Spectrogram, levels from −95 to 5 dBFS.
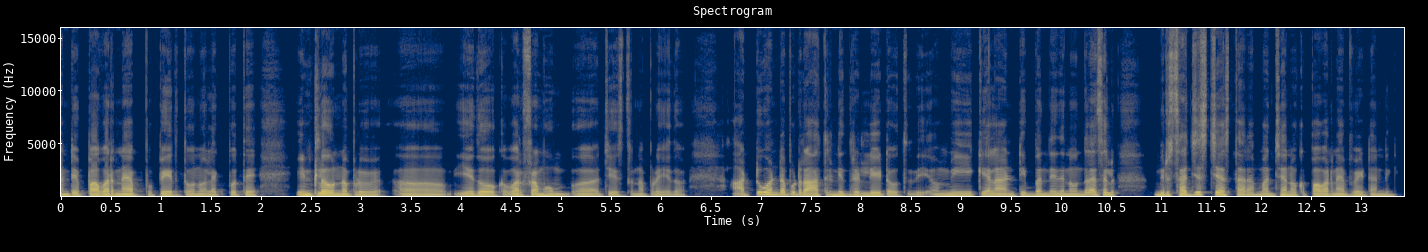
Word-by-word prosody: అంటే 120 +2 +1
power 125 +3 +6
nap 120 +1 +1
పేరుతోనో, 115 -1 0
లేకపోతే 145 0 -4 0.5
ఇంట్లో 145 +1 +6
ఉన్నప్పుడు 115 -3 0 0.4
ఆహ్, 105 -2 -1 0.3
ఏదో 115 +1 +3
ఒక 100 -1 -8
వర్క్ 115 -1 +2
ఫ్రం 125 -3 +4
హోమ్ 115 0 -1 0.2
ఆహ్, 110 -2 -1
చేస్తున్నప్పుడు 105 0 -5
ఏదో 95 0 -8 0.6
అటువంటప్పుడు 195 +1 +3
రాత్రి 155 +2 +1
నిద్ర 140 +1 -1 0.2
లేట్ 120 -1 0
అవుతది. 100 -1 -8 0.3
మీకెలాంటి 130 -1 0
ఇబ్బంది 125 0 -1
ఏదైనా 120 0 -1
ఉందా? - - 0
అసలు 165 0 +1 0.5
మీరు 160 0 +3
సజెస్ట్ 190 +10 +3
చేస్తారా 170 0 +1
మధ్యాహ్నం 135 +2 -1
ఒక - - -12
పవర్ 125 +2 +2
న్యాప్ 120 0 -3
వేయటాన్ని? 115 +3 -4
125 Hz, 150 wpm, -22 LUFS, 115-145 Hz, 0.6 s, పవర్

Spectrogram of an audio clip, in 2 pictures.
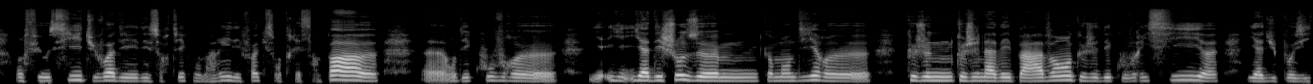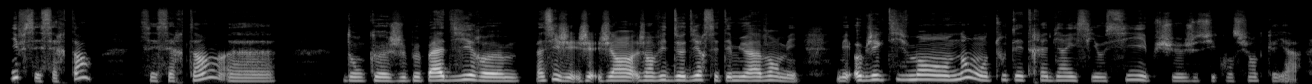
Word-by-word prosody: on 165 - -7
fait 165 - -8
aussi, 205 +5 -3
tu 180 -4 -7
vois 185 +2 +4
des 160 -2 -4
des 155 0 -9
sorties 150 - -8
avec 170 - -11
mon 150 - -12
mari 180 +6 -7
des 160 - -7
fois 175 - -5
qui 170 - -14
sont - - -11
très - - -14
sympas. 200 -3 +7
Heu 165 -1 +3 0.5
heu, - - -4
on - - -6
découvre, 170 +2 -6
heu, 155 -2 0 0.3
il - - -12
y - - -3
a - - -3
il 185 - -6 0.2
il - - -7
y 195 - +6
a 185 - +9
des 185 +1 +1
choses, 210 -1 +3
hem, 165 -2 +3
comment 175 0 -3
dire? 180 +2 0
Heu, 155 - 0 0.3
que 190 - 0
je 180 0 +2
ne 180 0 +2
que 180 - 0
je 175 0 0
n'avais 165 -1 +2
pas 155 -1 +3
avant, 190 +5 +3
que 185 -2 -6
je 160 0 -6
découvre 160 0 -8
ici, 195 +4 -4
heu. 155 -2 0 0.3
Il - - -9
y - - +4
a 150 - +2
du 150 +1 -10
positif, 150 - -6
c'est - - -4
certain, 300 +3 -3 0.5
c'est 170 - -11
certain. 220 - -2 0.5
Heu, - - -15 0.7
donc, 175 -1 -5
heu, 170 -1 +2
je 165 +2 -4
peux 175 +1 -4
pas 185 +2 +8
dire 200 +2 +2
hem, 165 -2 +4 0.2
bah, 180 - 0
si 225 +4 0
j'ai 165 - -1
j'ai - - +1
j'ai 180 +1 +1
en 180 -2 +4
j'ai 185 - -1
envie 190 +2 0
de 190 +1 +4
dire: 205 +3 +2
«C'était 190 -4 -3
mieux 185 0 +1
avant» 180 +2 +2
mais 160 -4 -5 0.4
mais - - -2
objectivement 215 +1 +2
non, 245 -3 +1
tout 210 +2 -10
est 195 - +1
très 190 -1 -6
bien 185 +1 -5
ici 180 -1 -6
aussi 210 +5 -6
et 190 - -4
puis - - -13
je 160 -1 -6
je 160 0 -11
suis 155 - -10
consciente 170 +2 -12
qu'il - - -15
y - - -11
a - - -11
180 Hz, 220 wpm, -23 LUFS, 165-195 Hz, 0.7 s, a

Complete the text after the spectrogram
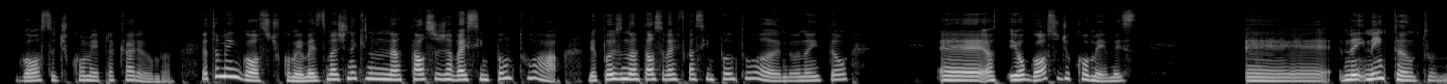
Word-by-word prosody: gosta 180 +4 -2
de 170 - -14
comer 195 -2 -2
pra 200 +2 -9
caramba. 135 - -6 0.3
Eu 255 - -2
também 375 -2 +4
gosto 180 - +1
de - - -18
comer, 165 -4 +1
mas 170 +1 +1
imagina 235 +4 +1
que 265 - -12
no 260 - +4
Natal 230 +1 +2
você 245 - -4
já 235 0 +2
vai 215 +1 +3
se 225 +1 -5
empanturrar, 265 - -2 0.3
depois 230 +6 +3
do 255 - +7
Natal 235 -1 +3
você 240 - -7
vai 230 +1 +2
ficar 240 +1 -4
se 235 +1 -7
empanturrando, 225 - -3
né? 180 +1 -2
Então, 220 +5 -4 0.9
eh, 195 -2 +4
at 200 +1 +1
eu 210 +2 +4
gosto 220 +6 -1
de 270 0 -3
comer, 185 -12 -1
mas 165 +2 -6 1.1
eh, 165 -2 -2
nem 220 +1 +5
nem 260 +5 +5
tanto, 190 -6 -1
205 Hz, 170 wpm, -22 LUFS, 175-235 Hz, 1.1 s, do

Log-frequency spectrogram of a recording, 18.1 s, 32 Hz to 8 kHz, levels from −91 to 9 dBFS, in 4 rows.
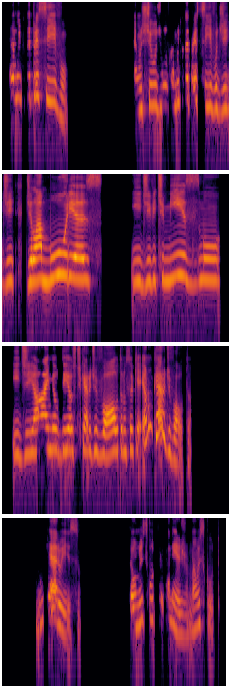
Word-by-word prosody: É 335 0 0
muito 345 -1 -8
depressivo. 330 - -3 1.4
É 215 +1 -7
um - - -3
estilo 270 +3 -4
de 245 - -8
música 260 0 -11
muito 295 +3 -8
depressivo, 270 -7 -2
de 235 +2 -5
de 235 +1 -5 0.2
de 235 +2 +5
lamúrias, 255 +1 +5 0.6
e 235 0 -5
de 225 +3 -3
vitimismo 245 -1 -1 0.4
e 230 0 -6
de: 230 +4 -5
"Ai 275 +2 +5
meu 270 -1 -1
Deus, 255 +2 0
te - - -10
quero 260 -1 +1
de 255 +1 -5
volta, 235 +3 +4
não 250 - -5
sei 265 +2 -3
o - - -27
quê", 270 0 -3
eu - - +3
não 285 - -3
quero 425 +1 +4
de 255 - -5
volta. 185 -5 -5 1.4
Não 255 +3 -13
quero 270 -6 +3
isso. 180 - -11 1.0
Então 210 +1 0
não 235 - -6
escuto 285 +1 -10
sertanejo, 205 - -7
não 210 - -8
escuto. 245 - -14
255 Hz, 145 wpm, -22 LUFS, 235-275 Hz, 1.4 s, de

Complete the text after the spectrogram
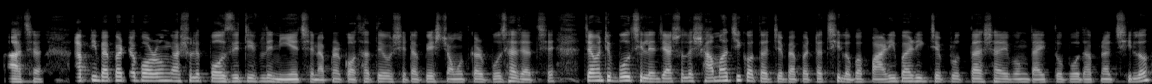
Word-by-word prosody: আচ্ছা, 125 +1 +2 0.4
আপনি 170 +4 -1
ব্যাপারটা 180 +1 +4
বরং 170 0 +4
আসলে 160 0 -2
পজিটিভলি 145 0 +1
নিয়েছেন। 115 0 +2
আপনার 130 +5 -3
কথাতেও 130 +3 -2
সেটা 125 -1 -3
বেশ 130 -1 +1
চমৎকার 120 +1 -1
বোঝা 130 +4 +1
যাচ্ছে। 115 +4 -3 0.4
যেমনটি 180 +1 +5
বলছিলেন 175 -6 +4
যে 145 - +3
আসলে 160 +3 -2
সামাজিকতার 170 -3 +2
যে 130 - 0
ব্যাপারটা 125 +2 -1
ছিল 135 0 -2
বা 130 - 0
পারিবারিক 145 +4 +1
যে 140 - +1
প্রত্যাশা 135 0 -1
এবং 120 0 -4
দায়িত্ববোধ 120 +2 -2
আপনার 120 +1 -4
ছিল, 130 +2 -3
135 Hz, 155 wpm, -25 LUFS, 125-160 Hz, 0.4 s, যেমনটি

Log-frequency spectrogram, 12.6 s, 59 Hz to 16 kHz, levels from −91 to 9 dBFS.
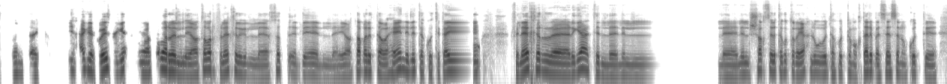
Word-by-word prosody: فهمتك 125 0 -5 0.4
دي 150 - -5
حاجة 150 -1 +5
كويسة 145 +4 +5
جدًا، 160 +4 +4 0.2
يعتبر 140 +4 +5
ال 125 -3 +1
يعتبر 120 +8 +2
في - - -25
الآخر 135 +1 0
ال 110 -4 -6
الخ 105 +7 -5
ال 115 -3 -5
يعتبر 110 +8 -1
التوهان 135 +4 +1
اللي 140 +1 -1
أنت 145 -2 -4
كنت 130 -1 -9
تايهُه 145 +2 +1 0.5
في - - -11
الآخر 155 -1 +6 0.4
رجعت 155 0 +3
لل 115 -3 -6 0.2
لل 110 -1 -9 0.9
ل - - -16
للشخص 120 +7 -3
اللي - - +3
أنت 125 - -6
كنت 140 0 -9
رايح 120 0 0
له، 130 - -5
وأنت 125 -1 -4
كنت 125 +2 -8
مغترب 130 -3 -1
أساسًا 125 +4 -3
و - - -14
كنت 110 -4 -6
125 Hz, 175 wpm, -25 LUFS, 110-140 Hz, 0.9 s, الآخر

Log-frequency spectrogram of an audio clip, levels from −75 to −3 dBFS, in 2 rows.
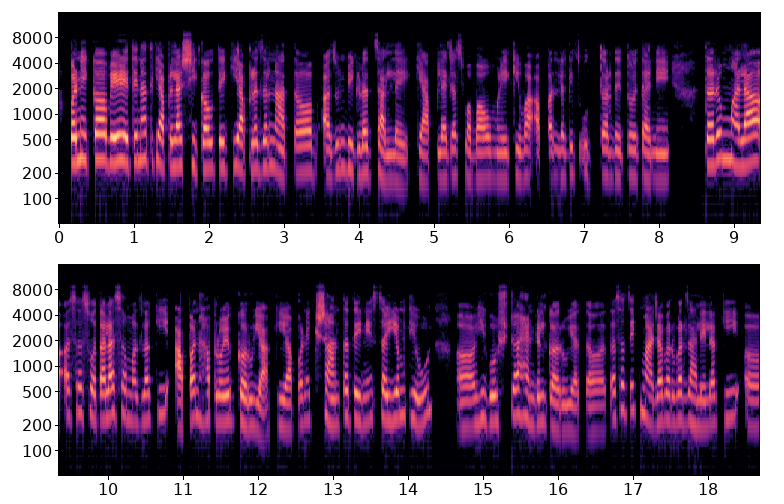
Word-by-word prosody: पण 265 +2 +8
एक 290 0 +2
अ, 290 0 +9
वेळ 270 +2 +10
येते 270 +1 +5
ना 290 +1 +1
त - - -12
की 285 - +1
आपल्याला 245 +1 +4
शिकवते 235 -1 +3
की 250 0 -4
आपलं 225 +1 -1
जर 240 - -1
नातं 210 -1 0 0.2
अजून 220 +5 -7
बिघडत 205 -3 -1
चाललंय 160 -3 -2
की - - -5
आपल्या 175 +2 -2
ज्या 190 +2 -5
स्वभावामुळे 175 -1 -3
किंवा 190 0 -2
आपण 180 - -4
लगेच 190 +2 -9
उत्तर 195 -3 -6
देतोय 185 +1 -5
त्याने, 335 - -2 0.5
तर 255 +3 +5
मला 255 -4 +4 0.2
असं 265 +2 -3
स्वतःला 250 -1 +3
समजलं 230 -5 -4
की 270 - -9 0.2
आपण 240 +6 0
हा 240 - -4
प्रयोग 225 0 0
करूया 200 -4 +1
की 205 -1 -5
आपण 210 +4 -3
एक 230 - -11
शांततेने 220 +1 +1
संयम 245 +1 0
ठेवून 235 +3 -4 0.3
अ, 190 - -3 0.2
ही 240 +3 -7
गोष्ट 225 +4 -3
हँडल 225 -3 -3
करूयात. 175 -3 -3
अ, 170 +1 -5
तसंच 295 +4 -5
एक 295 - -3
माझ्याबरोबर 230 -2 0
झालेलं 210 -2 -3
की 245 +1 -9
अ, - - -6
225 Hz, 175 wpm, -23 LUFS, 190-250 Hz, 0.5 s, वेळ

